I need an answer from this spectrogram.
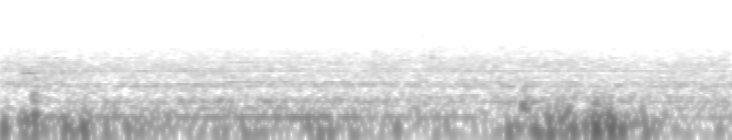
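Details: Polish beekeepers gathering a honey bee swarm: a continuous low hum of many bees with a faint tonal drone, occasional knocks and rustles breaking through, louder again toward the close.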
